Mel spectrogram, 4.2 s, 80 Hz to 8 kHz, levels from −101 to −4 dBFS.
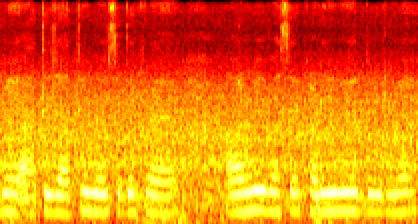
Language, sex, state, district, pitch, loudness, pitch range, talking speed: Hindi, female, Uttar Pradesh, Muzaffarnagar, 195 Hz, -15 LUFS, 190-200 Hz, 215 wpm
